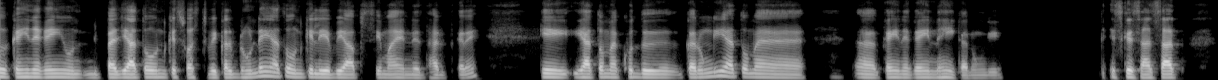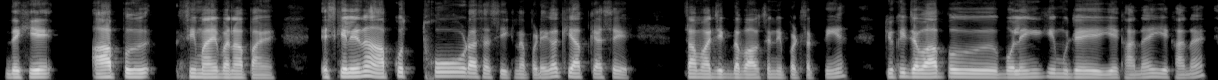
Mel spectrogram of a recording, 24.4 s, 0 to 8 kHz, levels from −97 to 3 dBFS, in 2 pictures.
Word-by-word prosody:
कहीं 135 0 +1
न 135 0 +2
कहीं 130 +1 +1
उन 120 -1 -1
या 120 -2 +7
तो 125 +3 +1
उनके 125 0 -3
स्वस्थ 115 -1 -5
विकल्प 120 +1 -1
ढूँढ़े 125 +7 -2
या 155 -3 0
तो 150 - +2
उनके 130 0 -2
लिए 125 -1 +4
भी 120 - +2
आप 110 - -4
सीमाएँ 115 -1 -5
निर्धारित 110 -1 -7
करें - - -5 0.7
कि 125 -2 +2
या 120 - +6
तो 130 - -2
मैं 125 -1 -2
खुद 130 -1 -4 0.5
करुँगी 135 +8 0
या 145 - +2
तो - - +1
मैं 120 -4 -2
अ, 120 +1 -7
कहीं 120 0 -1
न 120 0 -4
कहीं 120 +1 -1
नहीं 120 +1 -4
करुँगी। 100 +1 -8 1.1
इसके 130 - +1
साथ-साथ 115 +1 +3 0.5
देखिये 130 +1 +5 0.5
आप 135 0 +7 0.7
सीमाएँ 125 -3 +4
बना 120 -1 +3
पाएँ। 105 -1 -4 0.5
इसके 130 +3 +4
लिए 145 +1 +7
न - - +2
आपको 140 -1 +4 0.2
थोड़ा-सा 155 -4 +2
सीखना 115 0 -7
पड़ेगा 115 +7 -1
कि - - +3
आप 130 0 +2
कैसे 120 -1 -3 0.6
सामाजिक 120 -2 +1
दबाव 115 -2 +2
से - - -6
निपट 110 -2 -6
सकती 120 +1 -8
हैं, 150 +4 -6 0.4
क्योंकि 135 +2 -2
जब 135 -1 +5
आप 135 0 +6 0.6
बोलेंगी 120 +2 -1
कि 140 -1 -4
मुझे 125 -1 -2 0.2
ये 115 +1 -3
खाना 110 +2 -7
है 135 +2 -4
ये 130 - -2
खाना 110 +3 -6
है, 165 - -9
125 Hz, 170 wpm, -23 LUFS, 115-130 Hz, 1.1 s, या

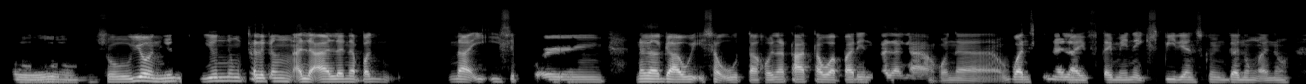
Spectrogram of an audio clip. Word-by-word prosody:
Oo. 110 0 -1 0.2
So 120 +3 -1
yun, 165 -5 +6
yun 150 +2 0 0.2
yun 160 +4 +1
yung 165 -1 -1
talagang 150 -2 +1
ala-ala 130 -1 +5
na 130 - +3
'pag 120 +1 0 0.8
naiisip 130 0 -1
ko - - -8
or 120 - 0 0.8
nagagawi 130 -3 +5
sa - - -1
utak 105 -1 -2
ko 105 - -1
natatawa 115 -1 +3
pa 115 - +3
rin 115 -1 -3
talaga 105 -3 -3
ako 95 - -9
na 100 -1 -5 0.5
once 115 -1 +3
in 125 - -8
a 115 - +1
lifetime 105 +1 -3
eh, - - -6
na-experience 110 +2 -5
ko - - -14
yung 105 -1 -8
ganong 110 -2 -1
ano, 100 +1 -7
115 Hz, 150 wpm, -23 LUFS, 110-130 Hz, 0.8 s, yun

